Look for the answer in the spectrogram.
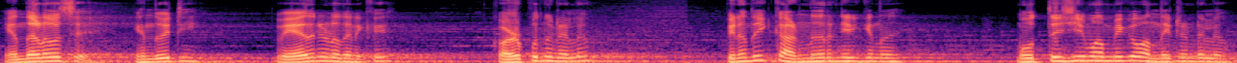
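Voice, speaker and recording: A man's voice: fairly high pitch, fairly even intonation, fast, pauses often, a little mellow, lightly acted. A man voicing an impatient, hot-tempered young husband who talks bluntly and demandingly. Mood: worried. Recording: reverberant with background music.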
